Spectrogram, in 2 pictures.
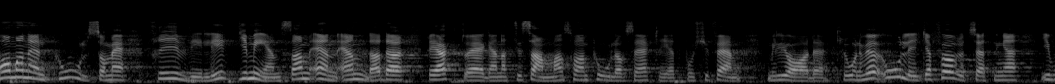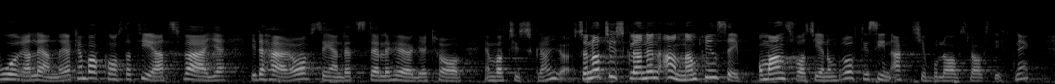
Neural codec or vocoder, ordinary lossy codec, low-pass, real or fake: none; none; none; real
